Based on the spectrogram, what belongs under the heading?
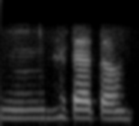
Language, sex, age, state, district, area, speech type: Odia, female, 18-30, Odisha, Bargarh, urban, conversation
